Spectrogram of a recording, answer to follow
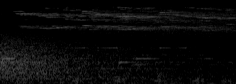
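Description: Logo-intro sound effect: a fading whoosh with a high, shimmering chime-like sound that glides downward in pitch.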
